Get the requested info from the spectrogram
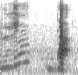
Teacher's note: língua é o som mais forte foi da sílaba lin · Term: sílaba tônica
